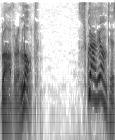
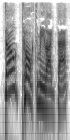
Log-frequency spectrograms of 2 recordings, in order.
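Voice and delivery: high-pitched indignant retort; firing back; 7 semitones higher than usual. A narrator's reading. Lucy objects to journalist's rudeness, indignant retort. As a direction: fire it back, offended. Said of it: "fired Lucy".

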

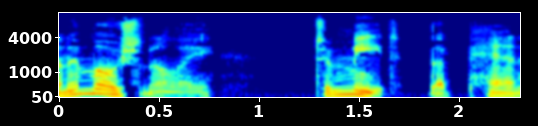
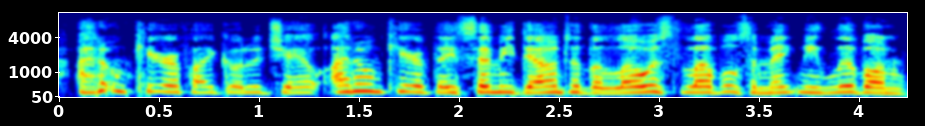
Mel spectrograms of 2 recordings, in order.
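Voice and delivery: frantic pleading; 12 semitones higher, faster than usual. A narrator's reading.

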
